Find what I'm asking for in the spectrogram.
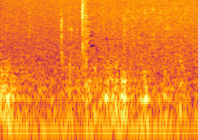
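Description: Steady rain hisses beneath faint low thunder rumbles during a storm in the survival game The Forest, soft and distant in tone with no speech.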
